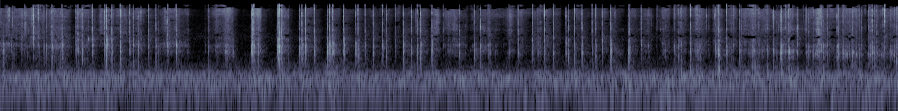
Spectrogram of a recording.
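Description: Long nails scratch and tap the ridges of a small, sealed, ribbed white plastic sauce cup with a foil lid. The result is a dense stream of quick, dry, bright clicks and scrapes that stop almost instantly, with occasional louder taps over a steady low rumble.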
